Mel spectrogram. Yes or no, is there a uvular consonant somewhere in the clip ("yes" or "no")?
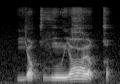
yes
